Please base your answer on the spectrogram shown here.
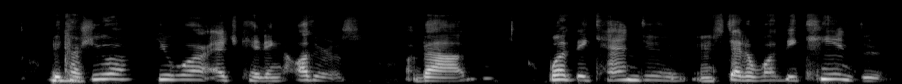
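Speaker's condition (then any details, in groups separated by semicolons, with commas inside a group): Cerebral palsy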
